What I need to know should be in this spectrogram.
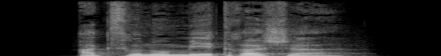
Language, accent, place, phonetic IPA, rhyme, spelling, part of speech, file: German, Germany, Berlin, [aksonoˈmeːtʁɪʃə], -eːtʁɪʃə, axonometrische, adjective, De-axonometrische.ogg
- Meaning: inflection of axonometrisch: 1. strong/mixed nominative/accusative feminine singular 2. strong nominative/accusative plural 3. weak nominative all-gender singular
